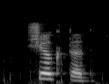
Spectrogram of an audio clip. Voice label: "сьӧктӧд", Komi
